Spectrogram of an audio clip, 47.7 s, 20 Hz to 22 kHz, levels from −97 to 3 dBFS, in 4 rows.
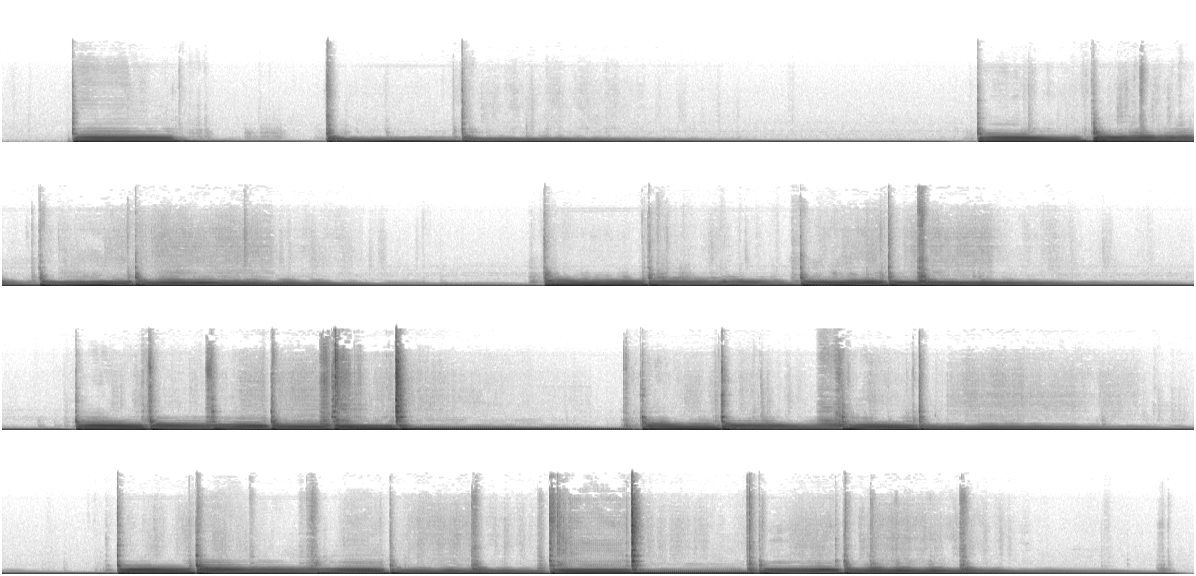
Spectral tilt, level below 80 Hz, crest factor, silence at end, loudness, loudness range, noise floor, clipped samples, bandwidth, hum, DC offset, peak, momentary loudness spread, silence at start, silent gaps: -8.5 dB/octave; -22 dBFS; 16 dB; 0.15 s; -21 LUFS; 6 LU; -66 dBFS; under 0.1%; 13 kHz; none; under 0.1%; -2 dBFS; 13 LU; 0.7 s; none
